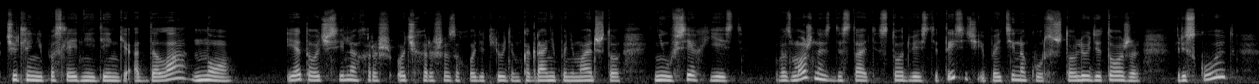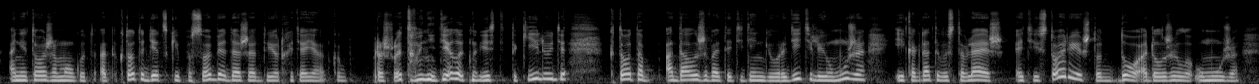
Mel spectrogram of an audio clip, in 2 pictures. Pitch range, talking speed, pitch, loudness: 180-205 Hz, 180 wpm, 190 Hz, -23 LUFS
